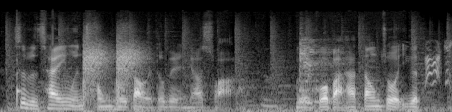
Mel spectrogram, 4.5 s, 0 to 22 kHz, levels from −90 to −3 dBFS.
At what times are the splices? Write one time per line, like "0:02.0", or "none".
0:03.0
